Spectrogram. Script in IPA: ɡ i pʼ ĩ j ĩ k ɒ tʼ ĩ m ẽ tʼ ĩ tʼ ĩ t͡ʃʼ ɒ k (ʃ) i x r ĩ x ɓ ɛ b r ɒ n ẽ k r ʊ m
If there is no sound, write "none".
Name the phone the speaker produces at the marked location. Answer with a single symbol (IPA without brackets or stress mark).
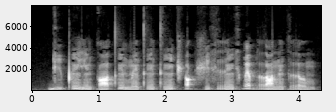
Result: ʃ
